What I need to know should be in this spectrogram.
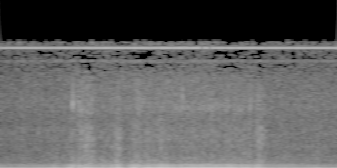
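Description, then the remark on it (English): A hummingbird's wings hum in flight: a steady, low buzzing drone with a slightly wavering pitch, sounding alone for about three seconds. “Just what puts the hum in a hummingbird's wings?”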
